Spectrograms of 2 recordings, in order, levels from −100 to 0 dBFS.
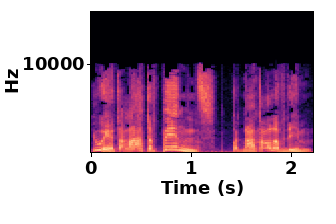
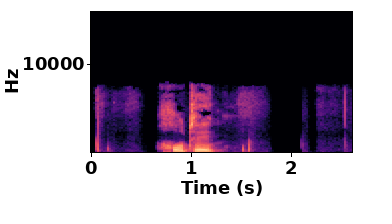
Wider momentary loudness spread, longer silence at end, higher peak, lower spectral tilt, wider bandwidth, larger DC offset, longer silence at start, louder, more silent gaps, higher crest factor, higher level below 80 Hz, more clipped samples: second, 6 LU vs 24 LU; second, 0 s vs 1.35 s; first, 0 dBFS vs -4 dBFS; second, -4.5 dB/octave vs -6 dB/octave; first, 10.5 kHz vs 8 kHz; neither; second, 0 s vs 0.7 s; about the same, -17 LUFS vs -16 LUFS; neither; about the same, 16 dB vs 18 dB; first, -44 dBFS vs -60 dBFS; neither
